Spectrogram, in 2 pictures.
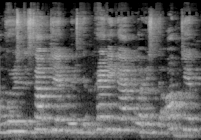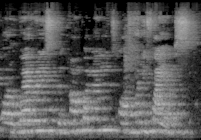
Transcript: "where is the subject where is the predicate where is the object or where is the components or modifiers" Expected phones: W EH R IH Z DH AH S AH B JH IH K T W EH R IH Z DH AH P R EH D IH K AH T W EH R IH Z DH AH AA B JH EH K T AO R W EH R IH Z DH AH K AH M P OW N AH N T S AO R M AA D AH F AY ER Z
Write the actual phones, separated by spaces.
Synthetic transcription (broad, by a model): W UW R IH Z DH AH S AH B JH IH K T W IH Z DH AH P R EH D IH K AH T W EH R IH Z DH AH AA B JH EH K T AO R W EH R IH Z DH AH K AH M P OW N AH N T AO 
